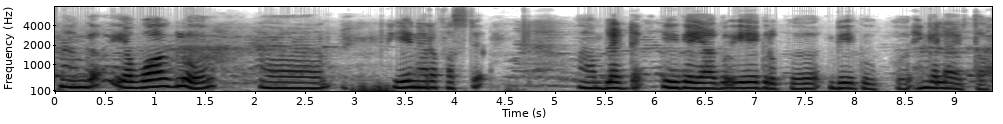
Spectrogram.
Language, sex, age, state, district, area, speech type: Kannada, female, 30-45, Karnataka, Dharwad, urban, spontaneous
